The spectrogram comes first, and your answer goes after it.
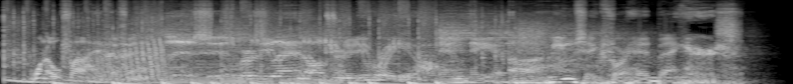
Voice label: MUSIC FOR HEADBANGERS, Jingles; M.A.R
